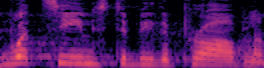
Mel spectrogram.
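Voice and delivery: ordinary talk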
